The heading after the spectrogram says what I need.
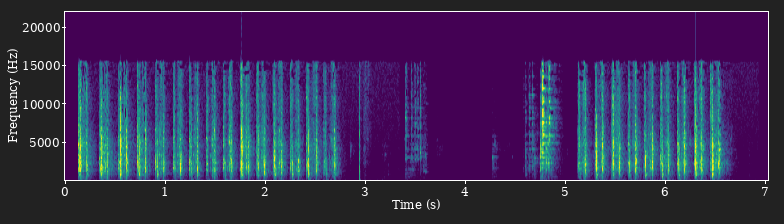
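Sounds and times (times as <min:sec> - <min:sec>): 
food chopper chopping onions into chunks: 0:00.2 - 0:02.9, 0:05.2 - 0:06.7.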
